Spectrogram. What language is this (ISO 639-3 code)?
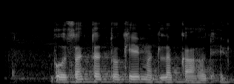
hne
